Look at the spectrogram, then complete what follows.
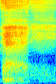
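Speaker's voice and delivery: put-on small, eerie, creepy child's whisper. Imitating a little kid whispering right in your face, creepy little whisper on 'Daddy'. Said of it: "they do that little whisper like, ... like in that creepy little voice".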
